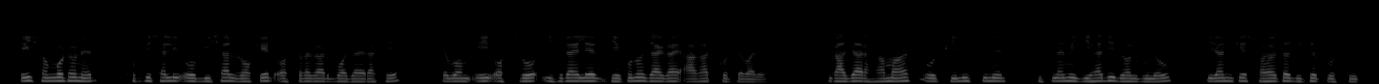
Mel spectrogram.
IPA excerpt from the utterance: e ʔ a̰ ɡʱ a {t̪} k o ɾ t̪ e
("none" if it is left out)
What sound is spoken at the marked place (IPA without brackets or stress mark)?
t̪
